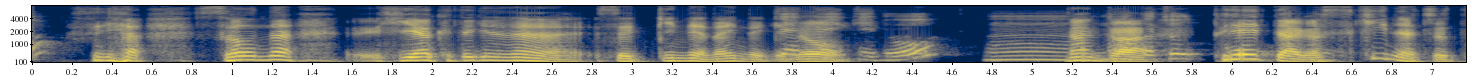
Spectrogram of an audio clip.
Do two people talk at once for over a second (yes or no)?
yes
